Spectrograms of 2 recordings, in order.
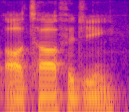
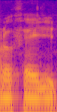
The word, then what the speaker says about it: autophagy: And so when you fast, you trigger what's called autophagy or autophagy, depending how you want to pronounce it.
